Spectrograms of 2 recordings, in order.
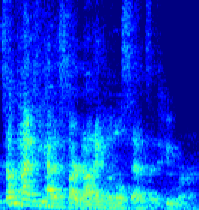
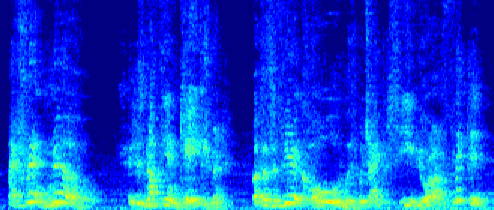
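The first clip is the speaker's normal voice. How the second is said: mock concerned host; 14 semitones higher than usual. Montresor feigns concern.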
